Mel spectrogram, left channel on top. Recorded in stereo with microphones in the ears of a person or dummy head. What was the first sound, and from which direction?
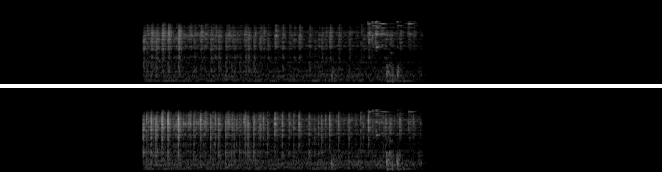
Frying, 70° right (ahead or behind).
